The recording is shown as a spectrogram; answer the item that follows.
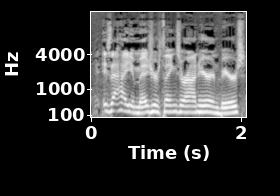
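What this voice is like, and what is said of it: Texas accent. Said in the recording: “You had the good Texas accent going there”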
